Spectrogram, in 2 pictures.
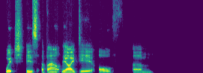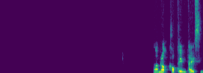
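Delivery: stammering. Speaker apologizing while reading out a long quote, stammering. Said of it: "This is my stammering".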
